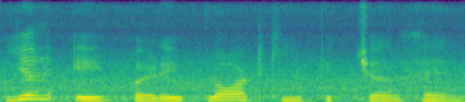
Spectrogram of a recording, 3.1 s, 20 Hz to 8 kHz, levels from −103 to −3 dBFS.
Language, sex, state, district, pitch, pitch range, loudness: Hindi, male, Madhya Pradesh, Katni, 220 Hz, 200-235 Hz, -15 LUFS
